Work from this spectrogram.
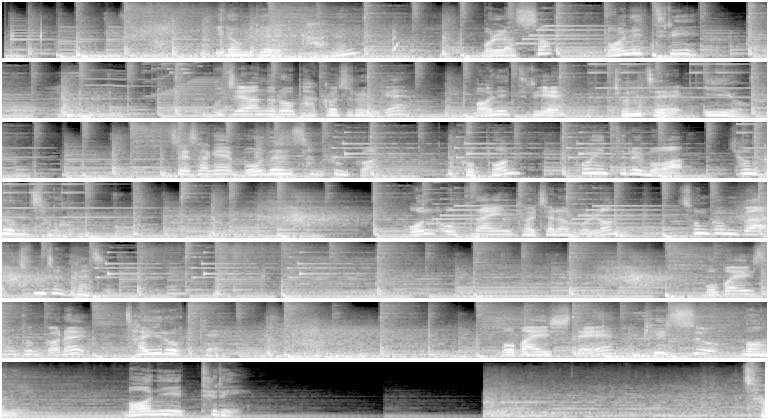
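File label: Korean, male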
